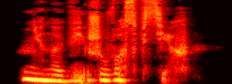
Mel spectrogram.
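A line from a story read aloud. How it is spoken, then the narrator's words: Hissed through gritted teeth. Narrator (Russian): процедила я, осознавая, что они обо мне узнали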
